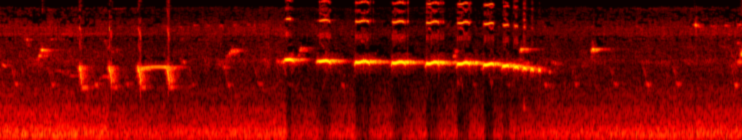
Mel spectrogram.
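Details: A few short chirps from another bird come first. Then a plaintive cuckoo whistles a quickening run of notes that falls in pitch at the close, followed by quiet background.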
